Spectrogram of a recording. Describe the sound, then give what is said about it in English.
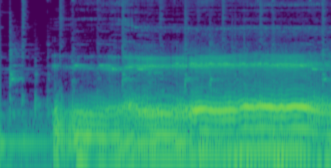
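A low, rough, angry growl from a critter inside a dark cave starts after a brief pause and holds steadily for about three seconds, swelling slightly louder toward the end with a menacing, rumbling tone and no talking. “The growl was low and sounded very angry.”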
